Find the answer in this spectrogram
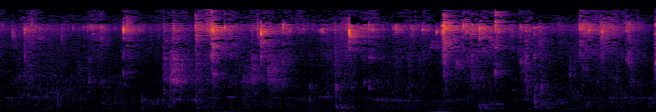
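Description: Close-miked wet eating sounds: chewing and lip smacks over rice and fish curry, with irregular short sharp clicks about every half second or so.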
